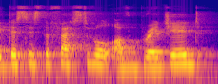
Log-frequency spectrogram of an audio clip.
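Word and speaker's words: Brigid: is the Festival of bridgid uh sometimes pronounced breed and generally she was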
